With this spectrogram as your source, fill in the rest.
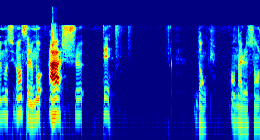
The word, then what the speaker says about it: acheter: à écrire parce que parfois on va prononcer acheter, donc che, et parfois, comme dans tu achètes, on va prononcer le son avec le son e.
